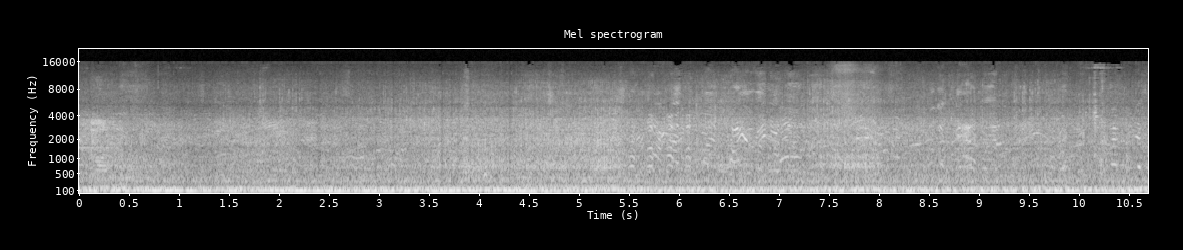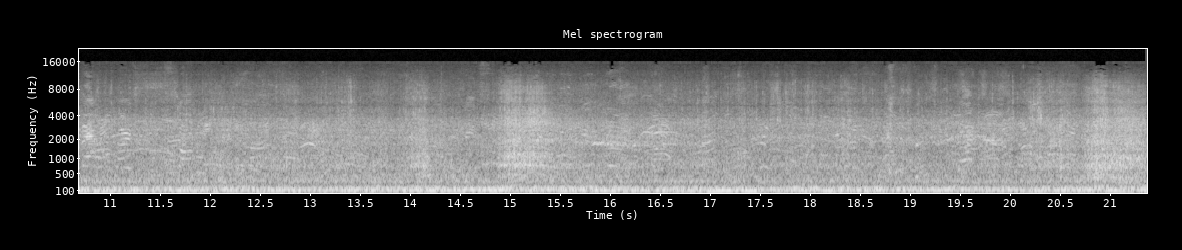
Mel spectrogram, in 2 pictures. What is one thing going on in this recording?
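Car engines idle with a steady low rumble.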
